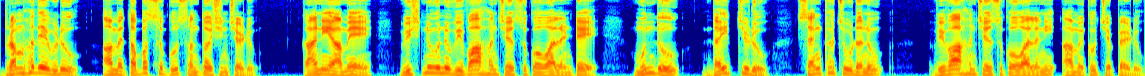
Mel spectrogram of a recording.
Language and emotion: Telugu, neutral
